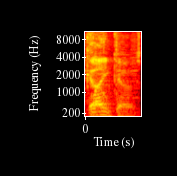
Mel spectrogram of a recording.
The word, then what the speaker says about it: Blanco: How do you say it? Blanco or Blanco? – Blanco. See? It's supposed to be Blanco.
